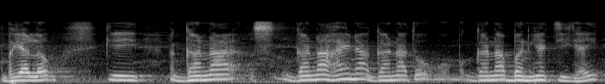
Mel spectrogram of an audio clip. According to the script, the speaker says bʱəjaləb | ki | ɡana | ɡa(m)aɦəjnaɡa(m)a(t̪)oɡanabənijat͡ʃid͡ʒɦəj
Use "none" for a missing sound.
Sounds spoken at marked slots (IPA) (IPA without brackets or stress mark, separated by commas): n, n, t̪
